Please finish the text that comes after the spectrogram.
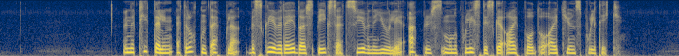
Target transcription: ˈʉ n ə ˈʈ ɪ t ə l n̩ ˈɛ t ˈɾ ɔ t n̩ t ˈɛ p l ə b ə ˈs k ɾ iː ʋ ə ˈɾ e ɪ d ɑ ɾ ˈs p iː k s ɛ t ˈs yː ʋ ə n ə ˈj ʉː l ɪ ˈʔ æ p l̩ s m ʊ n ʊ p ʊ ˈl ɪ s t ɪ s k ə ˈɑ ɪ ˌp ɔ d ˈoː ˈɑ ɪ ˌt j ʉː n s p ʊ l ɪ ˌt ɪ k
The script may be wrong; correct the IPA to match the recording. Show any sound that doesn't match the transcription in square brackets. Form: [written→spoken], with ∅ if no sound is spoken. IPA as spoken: ˈʉ n ə ˈʈ ɪ t ə l n̩ ˈɛ t ˈɾ ɔ t n̩ t ˈɛ p l ə b ə ˈs k ɾ iː ʋ ə ˈɾ e ɪ d ɑ ɾ ˈs p iː k s ɛ t ˈs yː ʋ ə n ə ˈj ʉː l ɪ ˈʔ æ p l̩ s m ʊ n ʊ p ʊ ˈl ɪ s t ɪ s k ə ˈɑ ɪ ˌp ɔ d ˈoː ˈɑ ɪ ˌt j ʉː n s p ʊ l ɪ ˌt ɪ k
